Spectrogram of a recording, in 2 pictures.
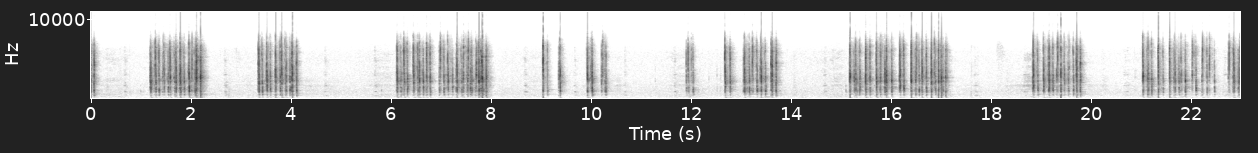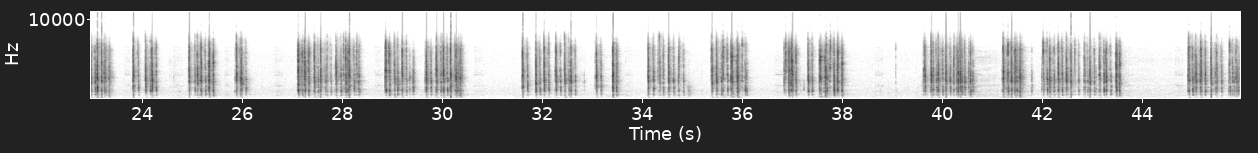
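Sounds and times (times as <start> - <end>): mechanical keyboard typing: 1.2 - 2.4, 3.3 - 4.2, 6.1 - 8.1, 9.0 - 10.4, 11.8 - 13.9, 15.1 - 17.2, 18.8 - 19.9, 21.0 - 26.2, 27.1 - 30.5, 31.6 - 36.2, 36.8 - 38.2, 39.6 - 43.7, 44.9 - 45.9.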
